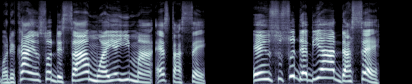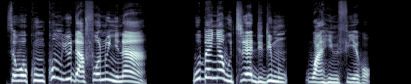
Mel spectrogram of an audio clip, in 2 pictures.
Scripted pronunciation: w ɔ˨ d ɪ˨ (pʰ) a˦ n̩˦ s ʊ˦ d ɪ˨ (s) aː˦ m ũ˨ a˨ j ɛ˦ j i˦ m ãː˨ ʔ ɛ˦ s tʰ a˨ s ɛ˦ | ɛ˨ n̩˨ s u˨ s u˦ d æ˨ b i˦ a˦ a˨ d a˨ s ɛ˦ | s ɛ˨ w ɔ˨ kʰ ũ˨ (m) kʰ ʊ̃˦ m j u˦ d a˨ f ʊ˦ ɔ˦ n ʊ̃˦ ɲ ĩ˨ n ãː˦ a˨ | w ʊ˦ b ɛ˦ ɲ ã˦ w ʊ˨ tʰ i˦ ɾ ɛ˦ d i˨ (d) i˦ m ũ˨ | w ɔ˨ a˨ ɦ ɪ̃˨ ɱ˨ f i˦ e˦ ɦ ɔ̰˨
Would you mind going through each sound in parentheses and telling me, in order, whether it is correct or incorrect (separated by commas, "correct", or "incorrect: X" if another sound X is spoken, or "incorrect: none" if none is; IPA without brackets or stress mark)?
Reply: incorrect: kʰ, correct, incorrect: ŋ, correct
